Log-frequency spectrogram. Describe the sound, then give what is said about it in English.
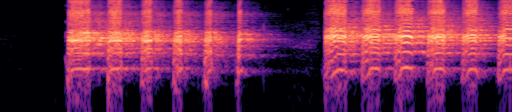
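A duck call blown in a descending cadence: a rapid run of loud quacks whose notes get shorter as they come down and taper off, then after a short pause a second burst of quick, evenly spaced quacks, with no talking. “So that's, you're putting more ducks in the bottom. Okay. Which will be more real sounding.”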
